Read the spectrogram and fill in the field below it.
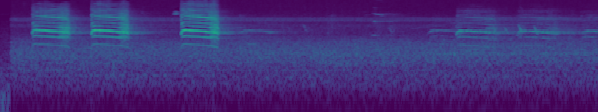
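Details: Blue Jay, often heard around backyards, giving three loud, harsh, nasal 'jay' screams about a second apart, followed by a few fainter, more distant calls.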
